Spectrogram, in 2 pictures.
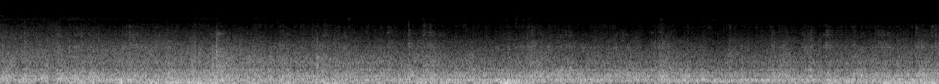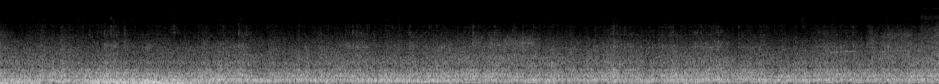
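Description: At 0.47 to 0.58 s a packet arrived late and the jitter buffer ran dry, causing a short stall from a late packet. The receiver stretched the last sound for about 90 ms, then carried on where it left off, so nothing is lost but that sound hangs on unnaturally.

From 14.46 to 15.91 s the jitter buffer held more audio than its target, and a jitter buffer speed-up trimmed short pitch-period pieces repeatedly, roughly 70 ms in all. The sound plays about 4% fast at unchanged pitch.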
